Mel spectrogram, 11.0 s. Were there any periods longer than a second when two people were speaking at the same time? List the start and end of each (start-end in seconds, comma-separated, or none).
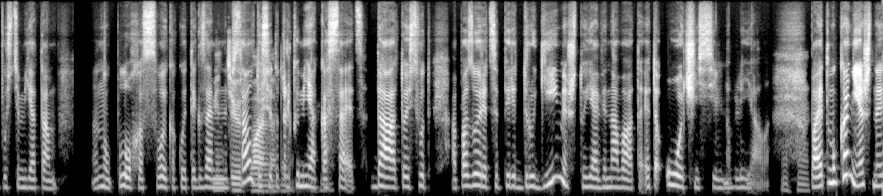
2.7-4.2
